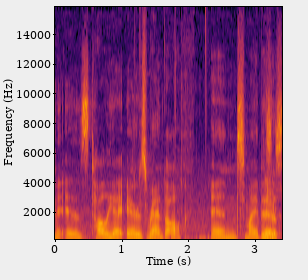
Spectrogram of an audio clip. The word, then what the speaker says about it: Thalia Ayres Randolph: sitting to the right of me i got talia ayers novu that's how you say right no oh wow i butchered it right off the right off the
